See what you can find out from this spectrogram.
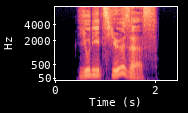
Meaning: strong/mixed nominative/accusative neuter singular of judiziös
- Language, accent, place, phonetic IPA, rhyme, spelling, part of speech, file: German, Germany, Berlin, [judiˈt͡si̯øːzəs], -øːzəs, judiziöses, adjective, De-judiziöses.ogg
